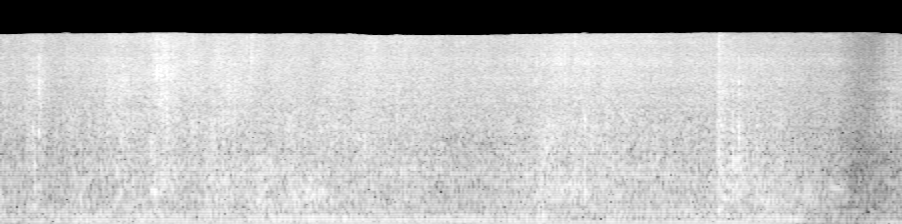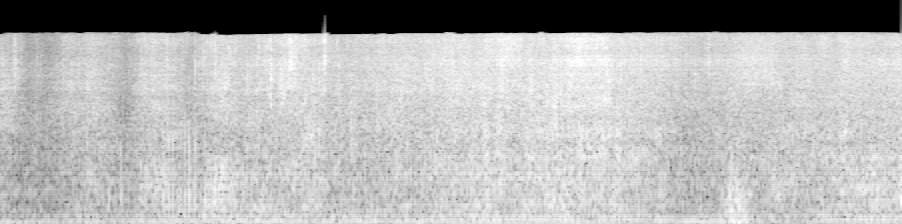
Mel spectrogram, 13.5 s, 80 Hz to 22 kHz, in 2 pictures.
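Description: A 4WD's engine running under load as it crawls through deep mud, with the hiss of the tyres and mud underneath. The revs hold steady, drop away briefly about six seconds in, then pick up again.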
